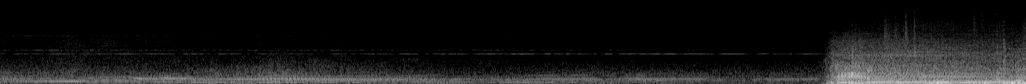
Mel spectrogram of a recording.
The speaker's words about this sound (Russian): Джон едет на джипе поближе.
